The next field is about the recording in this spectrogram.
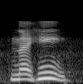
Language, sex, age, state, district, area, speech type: Urdu, female, 30-45, Uttar Pradesh, Shahjahanpur, urban, read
